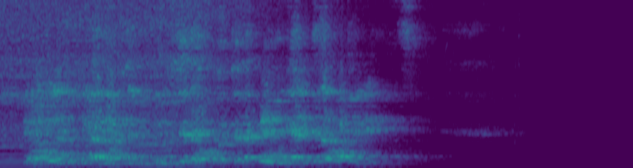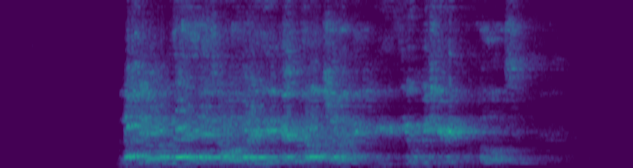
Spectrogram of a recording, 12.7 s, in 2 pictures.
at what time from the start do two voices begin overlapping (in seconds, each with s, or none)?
0.9 s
